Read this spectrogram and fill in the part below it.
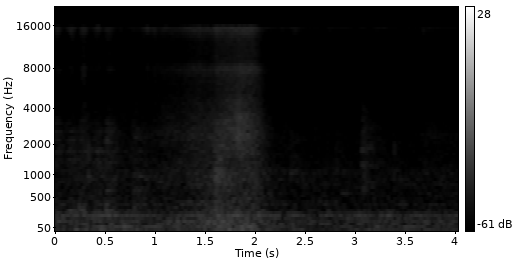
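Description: Paper rustles as hands slide it across a table.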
